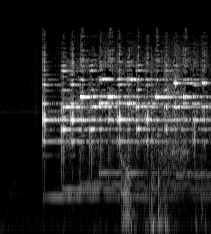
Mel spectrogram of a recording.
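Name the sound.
telephone ringing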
